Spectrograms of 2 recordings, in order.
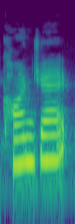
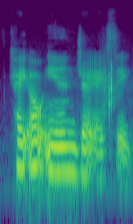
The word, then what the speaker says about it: konjac: And then they also sent me with the gel cleanser, the, is it konjac? I don't know how to pronounce that word. K-O-N-J-A-C.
